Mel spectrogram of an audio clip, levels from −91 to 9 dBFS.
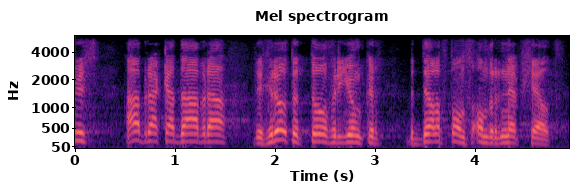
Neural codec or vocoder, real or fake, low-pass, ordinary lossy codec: none; real; 5.4 kHz; Opus, 24 kbps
